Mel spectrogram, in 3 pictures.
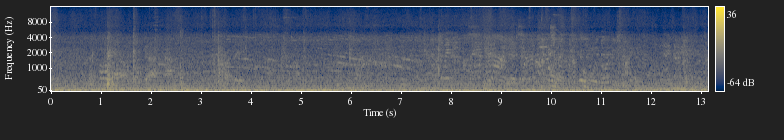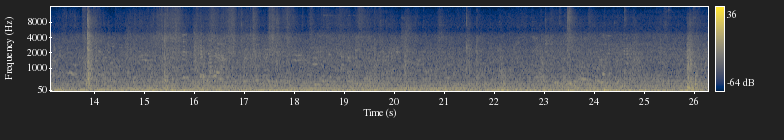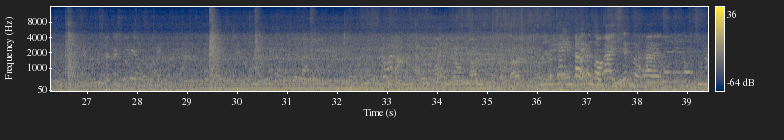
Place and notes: Lanzhou Market, Datong Dist., Taipei City - Walking in the market
Walking in the market, Traffic sound
Datong District, Taipei City, Taiwan, 9 April, 16:46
